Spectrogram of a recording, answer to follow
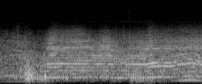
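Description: Peugeot 206 RC Group N rally car's 2.0-litre four-cylinder engine under hard acceleration, heard from inside the cabin. Its note dips briefly about a quarter second in, then the revs climb steadily.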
